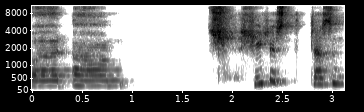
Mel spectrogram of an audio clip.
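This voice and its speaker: A woman's somewhat breathy, medium-pitched voice with ordinary pitch variation. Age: 80s+. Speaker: cancer patient. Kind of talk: interview. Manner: halting.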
